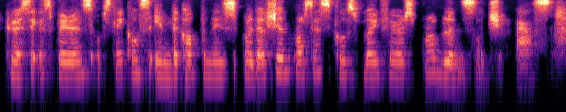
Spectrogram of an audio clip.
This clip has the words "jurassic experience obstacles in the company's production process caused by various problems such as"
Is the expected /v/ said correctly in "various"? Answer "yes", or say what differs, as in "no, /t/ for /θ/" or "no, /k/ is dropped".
no, /f/ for /v/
